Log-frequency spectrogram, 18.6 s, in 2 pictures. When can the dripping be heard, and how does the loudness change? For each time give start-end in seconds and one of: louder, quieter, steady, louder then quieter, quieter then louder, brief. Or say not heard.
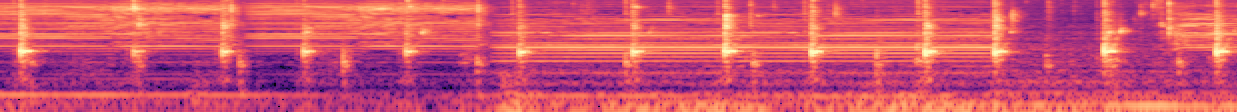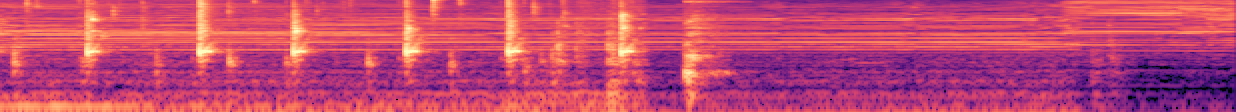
0.0-14.6 louder.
